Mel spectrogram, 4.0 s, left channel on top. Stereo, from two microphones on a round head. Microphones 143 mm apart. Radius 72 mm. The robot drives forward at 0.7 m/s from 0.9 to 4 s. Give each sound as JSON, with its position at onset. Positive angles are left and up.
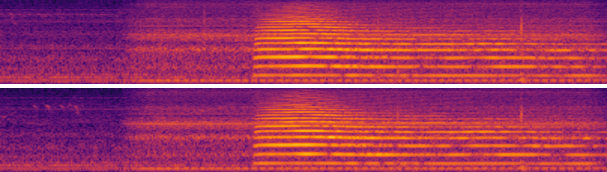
{"t": 1.7, "sound": "a trumpet", "side_deg": 5, "distance_m": 0.8}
